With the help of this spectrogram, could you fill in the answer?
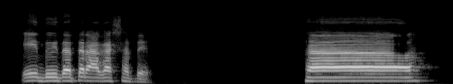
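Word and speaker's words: ث: থা উচ্চারণের সময় জিহ্বার আগা, এই যে জিহ্বার আগা সামনের উপরে দুই দাঁতের আগার সাথে লাগবে, এই যে এই দুই দাঁতের আগার সাথে। থা।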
